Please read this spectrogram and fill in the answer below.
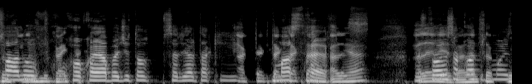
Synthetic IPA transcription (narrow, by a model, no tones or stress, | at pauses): fanufxɔwkajabɛɲd͡ʑɛt̪ɔsɛɾjalt̪akʲimast̪ɛfɲɛ | vʲɛ̃nt̪ɔjɛst̪akuɾat̪mɔje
